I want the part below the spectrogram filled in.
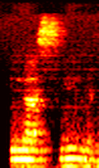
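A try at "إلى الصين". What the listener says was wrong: Ilas. Ilas sini. Ya, ini bukan percakapan jadi harus diharokat ya. Ilas sini.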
